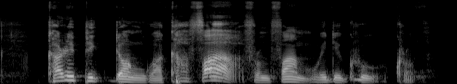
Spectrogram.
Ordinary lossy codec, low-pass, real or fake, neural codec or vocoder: none; none; fake; vocoder, 48 kHz, 128 mel bands, Vocos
